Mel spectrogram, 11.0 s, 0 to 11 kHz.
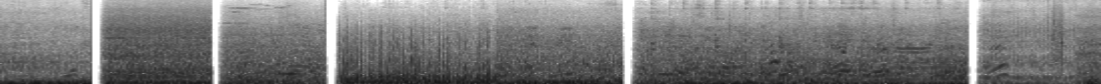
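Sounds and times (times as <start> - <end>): market crowd chatter: 5.0 - 11.0.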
